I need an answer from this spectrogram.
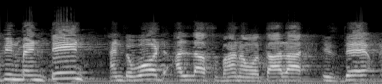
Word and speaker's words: Allah: God Almighty as Allah they write it as IA but when to pronounce it we have to tell them pronounce it as Allah hope the answer the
